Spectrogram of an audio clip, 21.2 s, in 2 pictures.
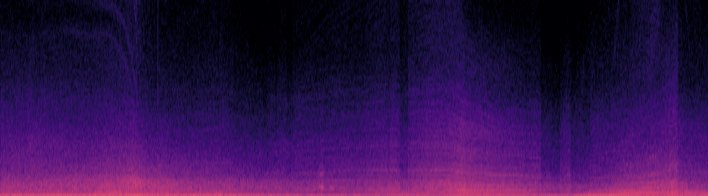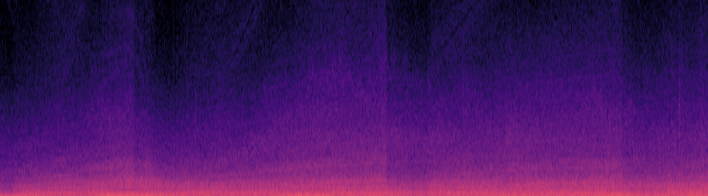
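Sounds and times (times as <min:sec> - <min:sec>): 
Lexus LS 460 L car: 0:00.0 - 0:21.2.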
